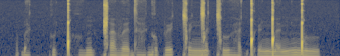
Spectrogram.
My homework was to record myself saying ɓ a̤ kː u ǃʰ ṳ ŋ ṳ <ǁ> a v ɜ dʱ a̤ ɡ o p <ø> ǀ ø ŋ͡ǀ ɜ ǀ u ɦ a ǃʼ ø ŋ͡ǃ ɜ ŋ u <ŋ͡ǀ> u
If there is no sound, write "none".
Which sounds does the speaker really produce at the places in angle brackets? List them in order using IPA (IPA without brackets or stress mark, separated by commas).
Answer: ǁ, ø, ŋ͡ǃ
